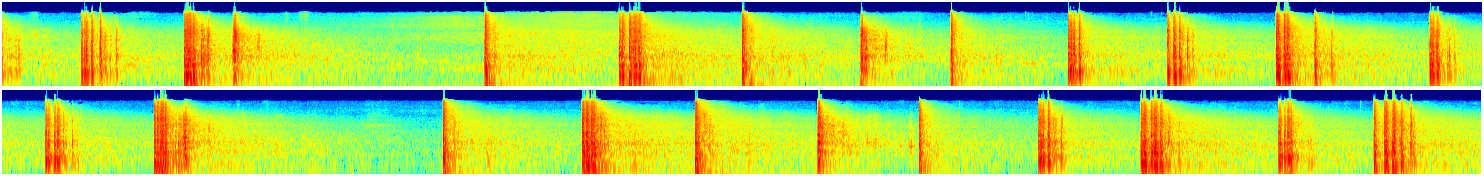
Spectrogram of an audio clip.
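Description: Fireworks burst with loud booming bangs, one after another.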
